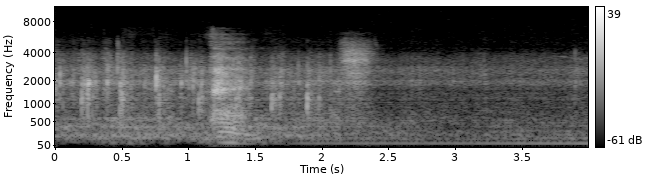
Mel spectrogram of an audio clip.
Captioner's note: applause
